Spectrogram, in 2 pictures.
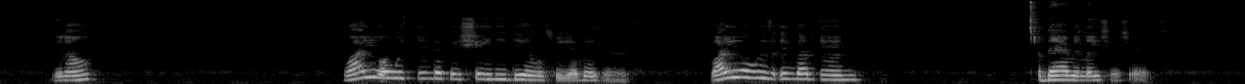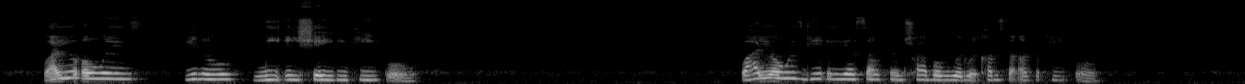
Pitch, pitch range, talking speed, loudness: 220 Hz, 200-255 Hz, 105 wpm, -28 LUFS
